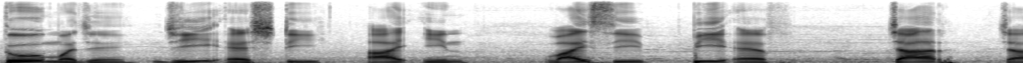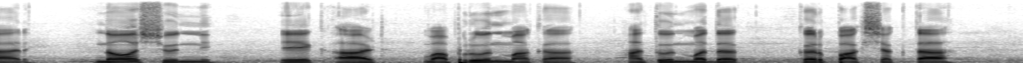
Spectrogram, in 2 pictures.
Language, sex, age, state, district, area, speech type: Goan Konkani, male, 18-30, Goa, Salcete, rural, read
